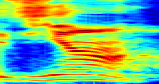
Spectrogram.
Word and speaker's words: viens: Par exemple, venir, je viens, c'est viens avec le « in » nasal.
